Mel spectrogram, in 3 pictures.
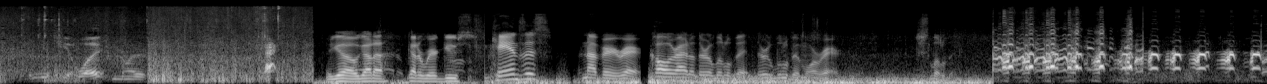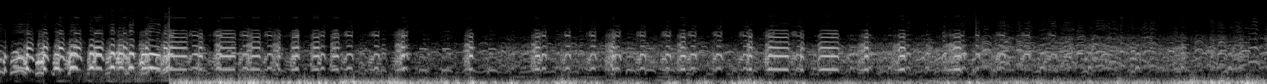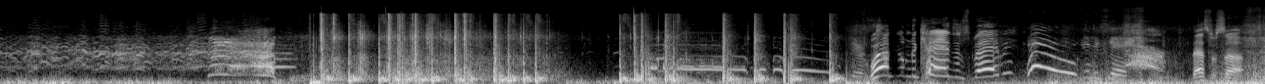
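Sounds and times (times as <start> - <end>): geese honking: 10.0 - 27.7
shotgun fire: 28.4 - 33.8.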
